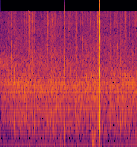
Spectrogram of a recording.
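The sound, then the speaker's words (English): A church audience applauds during a service, a steady wash of crowd clapping with three sharp, louder claps standing out at even intervals. “And can we give everybody a hand for making that decision?”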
